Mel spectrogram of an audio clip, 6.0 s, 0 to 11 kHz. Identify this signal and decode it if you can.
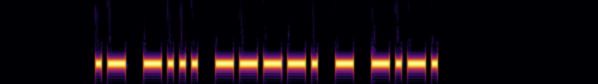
Morse code, heard as a keyed tone, about 20 wpm, 700 Hz. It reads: AB9TC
